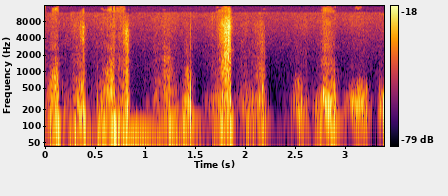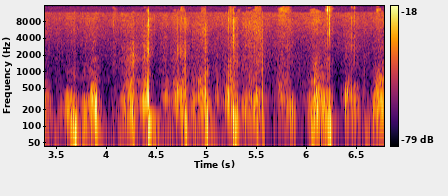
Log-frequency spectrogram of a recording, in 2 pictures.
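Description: A grey-white faux-fur windscreen over a Blue Yeti microphone is petted, rubbed and picked through with the fingertips of both hands. The result is a dull, low, muffled stream of soft brushing and thumping strokes close to the mic, with almost nothing bright.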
